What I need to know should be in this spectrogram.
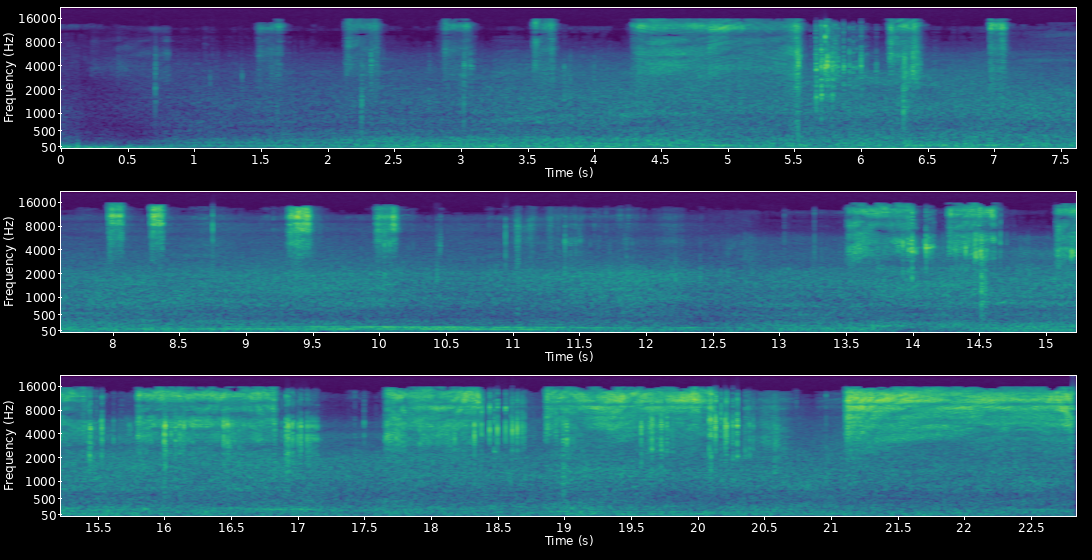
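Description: A spray can hisses in short and long bursts close by.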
